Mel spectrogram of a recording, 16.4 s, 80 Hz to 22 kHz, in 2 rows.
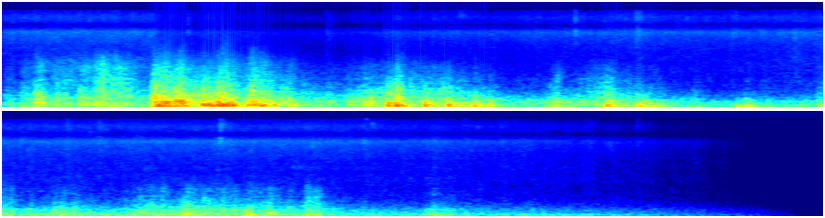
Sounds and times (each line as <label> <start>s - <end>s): sharp crackle of thunder 0.0s - 13.8s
